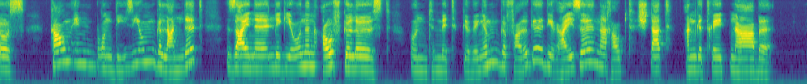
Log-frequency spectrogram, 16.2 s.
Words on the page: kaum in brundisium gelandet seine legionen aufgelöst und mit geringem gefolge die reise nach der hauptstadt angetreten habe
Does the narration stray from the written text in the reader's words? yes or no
yes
